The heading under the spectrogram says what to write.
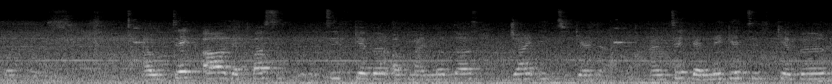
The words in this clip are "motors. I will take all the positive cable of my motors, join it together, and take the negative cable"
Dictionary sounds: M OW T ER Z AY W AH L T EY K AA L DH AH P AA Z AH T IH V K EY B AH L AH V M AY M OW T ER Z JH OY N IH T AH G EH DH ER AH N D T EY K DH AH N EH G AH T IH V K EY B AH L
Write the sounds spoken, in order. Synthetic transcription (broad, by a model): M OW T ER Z AY W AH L T EY K AA L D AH P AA S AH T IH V K EY B AH L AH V M AY M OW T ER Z JH OY N IH T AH G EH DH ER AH N T EY K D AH N EH G AH T IH V K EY B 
